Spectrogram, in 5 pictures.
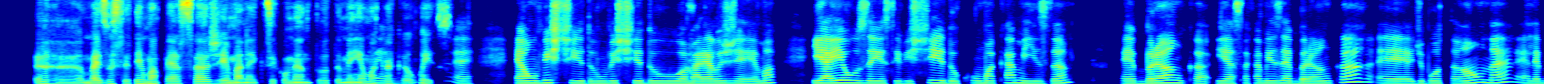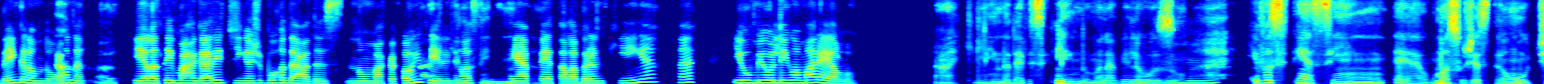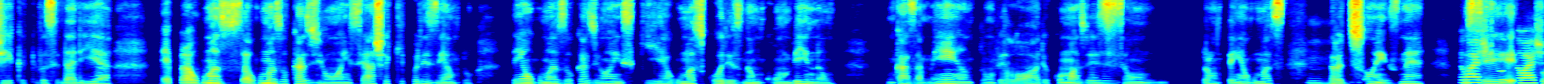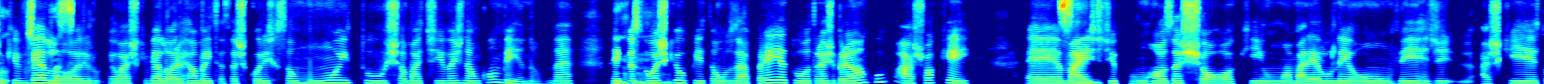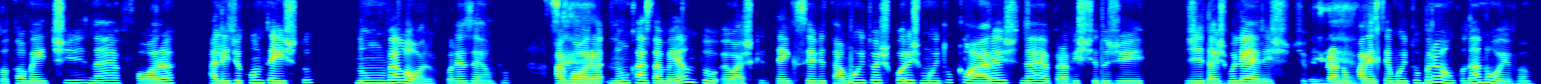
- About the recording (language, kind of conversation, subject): Portuguese, podcast, Como as cores das roupas influenciam seu estado de espírito?
- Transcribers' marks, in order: unintelligible speech; tapping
